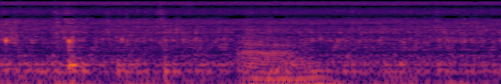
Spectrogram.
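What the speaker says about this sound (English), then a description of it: "we're just running this cold water over them" Cold tap water runs and splashes over boiled eggs in a sink, a short gurgling pour that swells midway, close by with faint background noise.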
